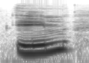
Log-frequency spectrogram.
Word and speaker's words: Eyam: little village called eem it's spelt e-m e-y-a-m but it's eem and this is also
